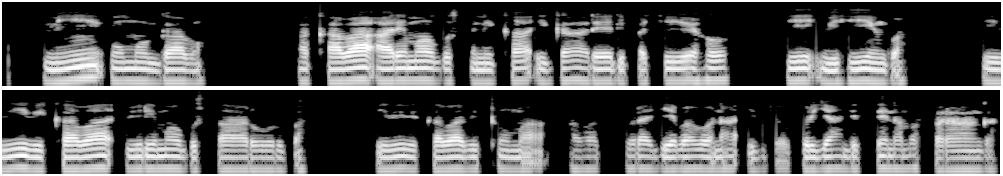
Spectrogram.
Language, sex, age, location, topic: Kinyarwanda, female, 18-24, Nyagatare, agriculture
